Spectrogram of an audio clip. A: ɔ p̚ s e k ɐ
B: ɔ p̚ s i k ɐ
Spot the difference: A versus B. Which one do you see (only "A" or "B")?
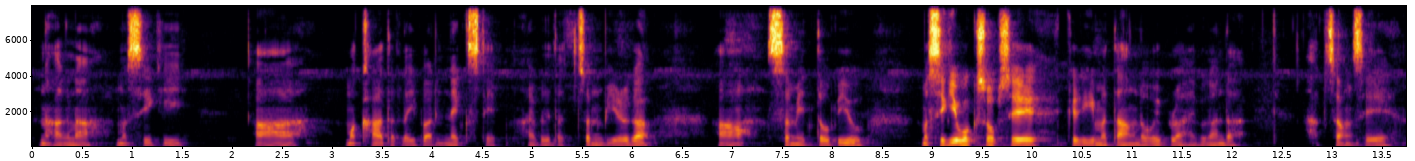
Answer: A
